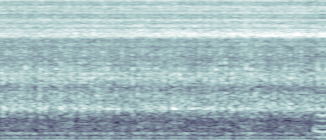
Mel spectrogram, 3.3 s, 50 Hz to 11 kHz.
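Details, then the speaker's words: Mercedes 190SL Solex carburetors rebuilt by someone else, run on a test engine: idle turns lumpy and wavering with the idle mixture screw backed fully out; the screws give too little adjustment range. "now you can hear the engine degrading the idle degrading i'll screw it out all the way so you can really hear it"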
